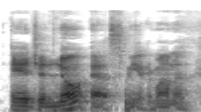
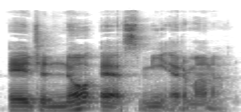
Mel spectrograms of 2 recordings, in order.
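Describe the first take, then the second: No difference in how they are said.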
